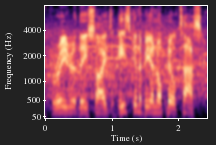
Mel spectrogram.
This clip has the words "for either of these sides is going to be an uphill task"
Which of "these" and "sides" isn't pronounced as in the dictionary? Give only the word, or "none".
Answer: none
